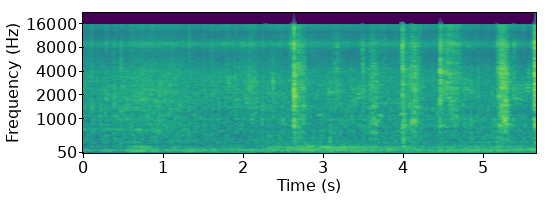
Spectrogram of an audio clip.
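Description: Shrimp paste with green chilies sizzling in a wok while a spatula stirs it, scraping and knocking against the pan a few times in the second half.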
